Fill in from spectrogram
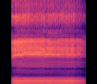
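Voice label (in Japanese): "い", Japanese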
